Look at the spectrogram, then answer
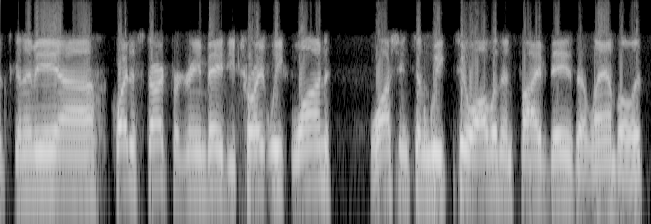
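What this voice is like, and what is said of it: Strong Green Bay Wisconsin accent. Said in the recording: “11 out of 10 Green Bay accent ... turbo Wisconsin right there.”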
